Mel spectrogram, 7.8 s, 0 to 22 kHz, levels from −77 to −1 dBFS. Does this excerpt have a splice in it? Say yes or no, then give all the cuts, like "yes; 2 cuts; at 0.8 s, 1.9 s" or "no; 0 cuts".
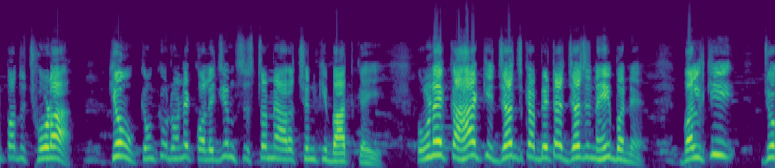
no; 0 cuts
